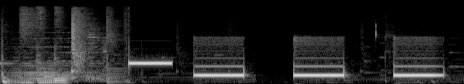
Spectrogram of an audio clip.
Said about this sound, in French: personne que vous essayez de joindre n'est pas disponible, vous pourrez envoyer un message après le bip sonore.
